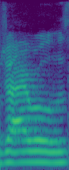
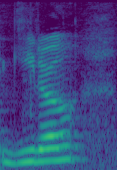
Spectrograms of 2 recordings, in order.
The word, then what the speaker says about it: gyros: and we love well i call them gyros i know i think they're pronounced guido but i love these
